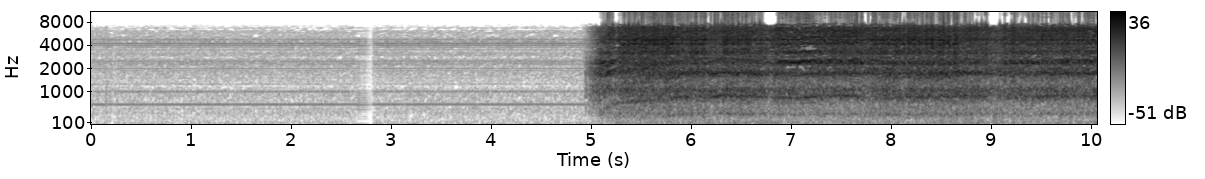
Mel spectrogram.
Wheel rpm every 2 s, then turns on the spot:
0, 0, 40, 220, 220.
none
